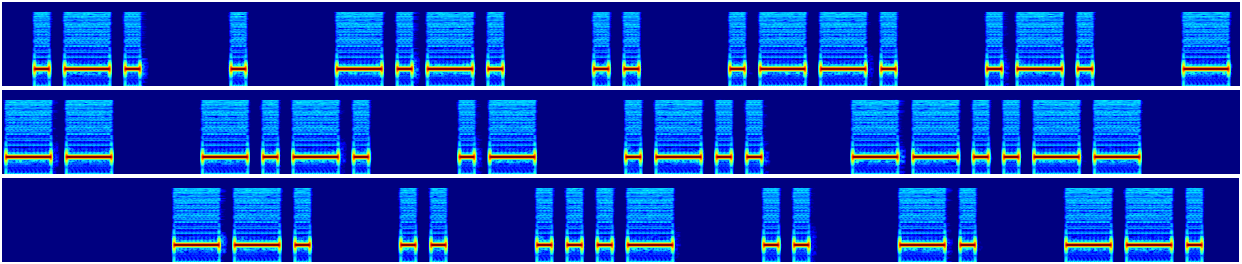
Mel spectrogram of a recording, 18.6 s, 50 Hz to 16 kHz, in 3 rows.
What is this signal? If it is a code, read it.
Morse code, heard as a keyed tone, about 16 wpm, spaced as for 11 wpm, 800 Hz. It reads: RECIPROCAL, GIVING
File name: Technical Subjects / Technical Subjects-mp3s / XC @10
